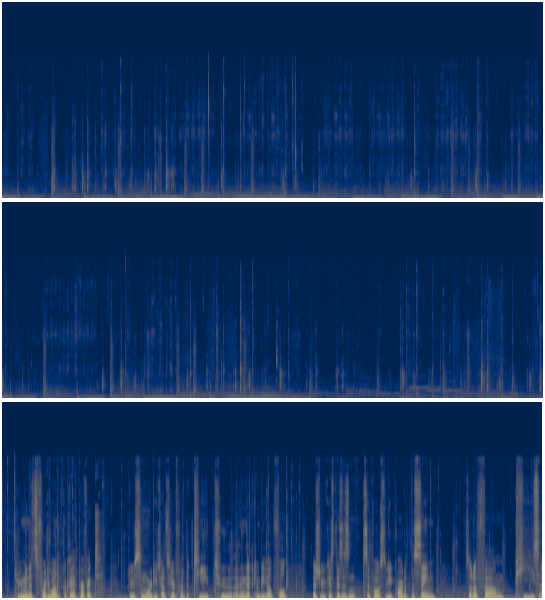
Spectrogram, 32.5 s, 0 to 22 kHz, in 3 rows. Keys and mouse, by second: 0.3 click, 1.6 1, 2.0 middle click, 2.3 alt+shift+middle click, 2.6 alt+middle click, 2.9 ctrl+middle click, 3.2 f, 3.4 click, 4.4 alt+middle click, 4.8 click, 5.6 alt+shift+click, 5.6 shift+middle click, 5.8 alt+middle click, 6.4 click, 7.3 click, 8.2 middle click, 8.6 click, 9.5 alt+shift+middle click, 9.7 alt+middle click, 10.1 click, 10.9 alt+middle click, 11.3-12.7 drag, 13.0 alt+middle click, 13.3 alt+shift+middle click, 13.6 click, 14.6 alt+middle click, 15.5 2, 15.8 middle click, 16.3 f, 16.5 click, 17.5 f, 17.7 click, 18.3 click, 18.9 ctrl+alt+middle click, 19.1 alt+middle click, 19.4 alt+shift+middle click, 19.6 alt+middle click, 20.4 1, 20.8 alt+shift+middle click, 21.0 alt+middle click, 21.4 ctrl+middle click, 21.7 alt+shift+middle click, 22.0 middle click, 22.2 ctrl+alt+middle click, 22.7 2, 23.0 click, 23.2 click, 23.6 shift+middle click, 23.8 alt+middle click, 24.1 f, 24.4 click, 24.8 click, 25.2 middle click, 25.5 shift+middle click, 25.7 alt+middle click, 25.9 ctrl+middle click, 26.3 f, 26.5 click, 26.7 click, 27.4 alt+shift+middle click, 27.6 alt+middle click, 28.0 click, 28.4 click, 28.9 click, 29.4 click, 29.8 alt+middle click, 30.2 alt+shift+middle click, 30.3 alt+middle click, 30.8 click, 31.4 middle click, 31.8 click, 32.2 shift+middle click, 32.4 alt+middle click.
